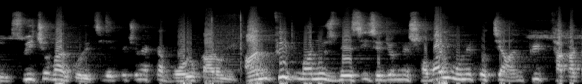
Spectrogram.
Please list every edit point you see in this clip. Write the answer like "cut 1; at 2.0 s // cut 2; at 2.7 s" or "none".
cut 1; at 2.4 s

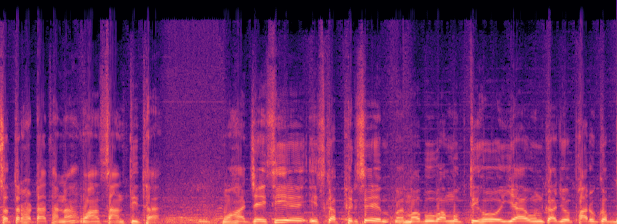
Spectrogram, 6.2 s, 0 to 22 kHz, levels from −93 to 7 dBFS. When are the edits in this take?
cut 1; at 4.0 s

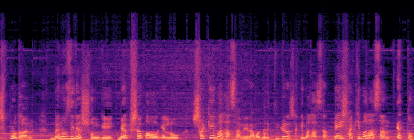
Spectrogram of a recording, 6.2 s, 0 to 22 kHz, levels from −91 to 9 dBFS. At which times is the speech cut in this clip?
cut 1; at 1.7 s // cut 2; at 4.9 s

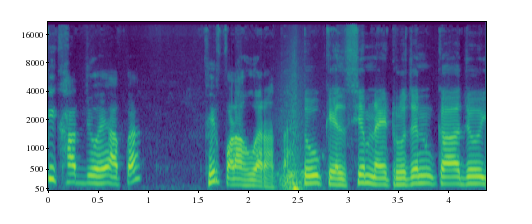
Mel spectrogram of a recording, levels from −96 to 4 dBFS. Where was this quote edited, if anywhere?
cut 1; at 2.4 s

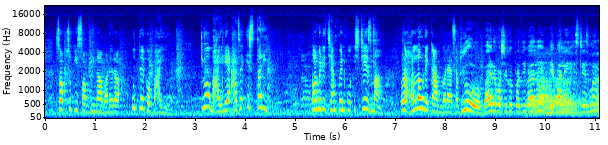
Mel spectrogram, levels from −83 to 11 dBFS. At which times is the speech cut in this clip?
cut 1; at 8.2 s

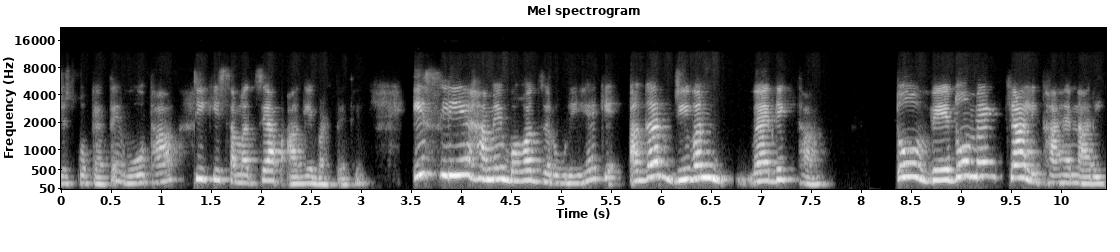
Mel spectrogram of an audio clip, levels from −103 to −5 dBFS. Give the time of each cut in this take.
cut 1; at 1.2 s

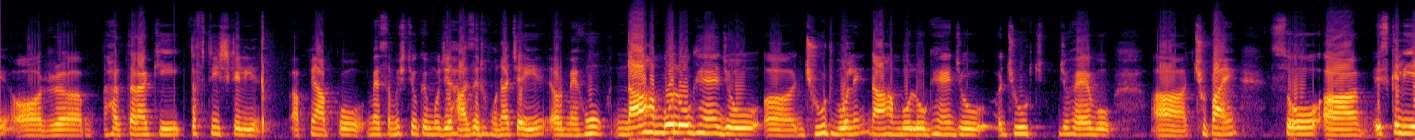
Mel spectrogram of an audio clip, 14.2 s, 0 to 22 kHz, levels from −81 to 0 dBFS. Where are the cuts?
cut 1; at 1.8 s // cut 2; at 6.1 s

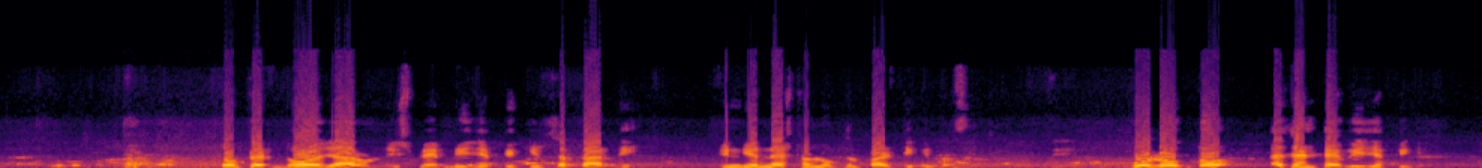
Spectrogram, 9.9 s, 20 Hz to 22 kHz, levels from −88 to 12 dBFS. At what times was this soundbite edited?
none

